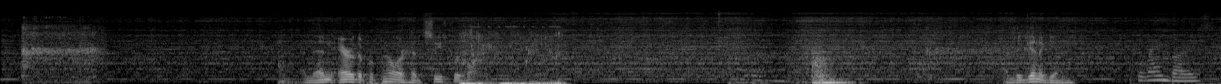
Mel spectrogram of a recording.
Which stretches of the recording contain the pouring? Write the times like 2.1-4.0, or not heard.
0.2-1.1, 4.5-5.7, 9.2-10.4.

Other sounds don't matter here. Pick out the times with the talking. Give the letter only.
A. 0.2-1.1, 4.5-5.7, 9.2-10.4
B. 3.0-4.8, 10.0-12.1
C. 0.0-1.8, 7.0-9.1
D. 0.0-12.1
B.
